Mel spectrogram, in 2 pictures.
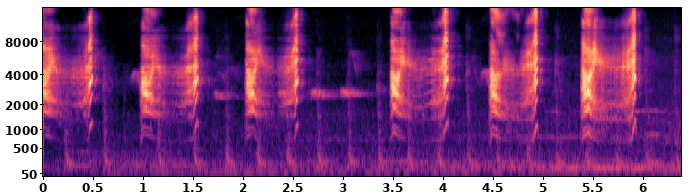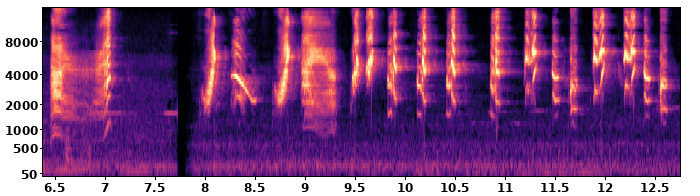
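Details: Long-tailed shrike singing excitedly as a lure for other shrikes: slow, evenly spaced rasping buzzes at first, then a short pause and a quicker stream of sharp high chips and whistles.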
